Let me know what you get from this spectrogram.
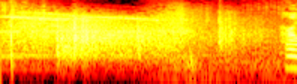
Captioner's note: fireworks booming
